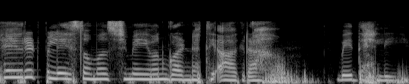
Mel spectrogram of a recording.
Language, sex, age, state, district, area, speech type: Kashmiri, female, 30-45, Jammu and Kashmir, Anantnag, rural, spontaneous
